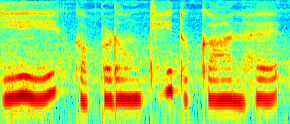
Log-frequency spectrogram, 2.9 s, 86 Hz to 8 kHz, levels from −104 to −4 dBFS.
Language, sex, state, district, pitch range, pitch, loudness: Hindi, female, Karnataka, Koppal, 215-235 Hz, 220 Hz, -16 LUFS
